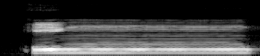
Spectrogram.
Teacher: nun mati bertemu dengan Kaf samar didengungkan siap-siap ke huruf kafnya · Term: Ikhfa Hakiki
